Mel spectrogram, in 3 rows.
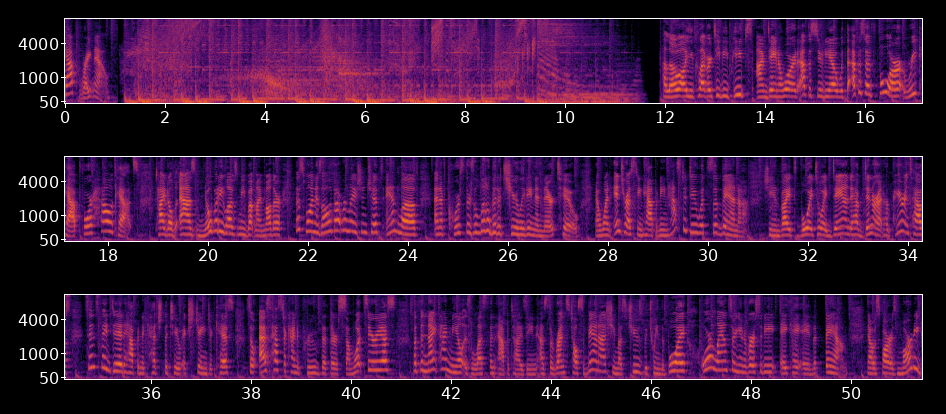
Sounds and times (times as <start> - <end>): Speech: 0.0 - 0.9, 11.9 - 51.4
Music: 0.0 - 51.4.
